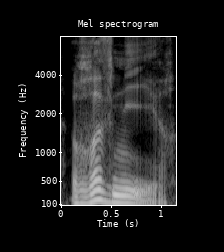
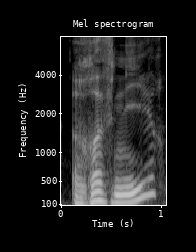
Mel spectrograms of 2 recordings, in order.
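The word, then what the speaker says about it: revenir: it will go well here it's exactly what we've been seeing because it's the second syllable so you've got r and then but then clearly you don't pronounce it so you get ravnir ravnir okay same thing here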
